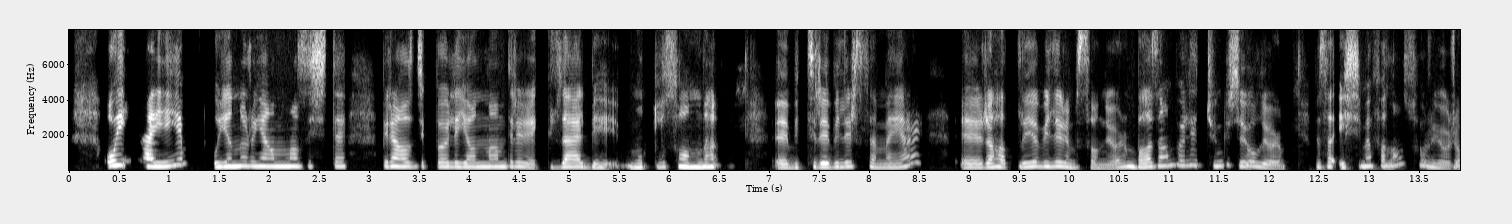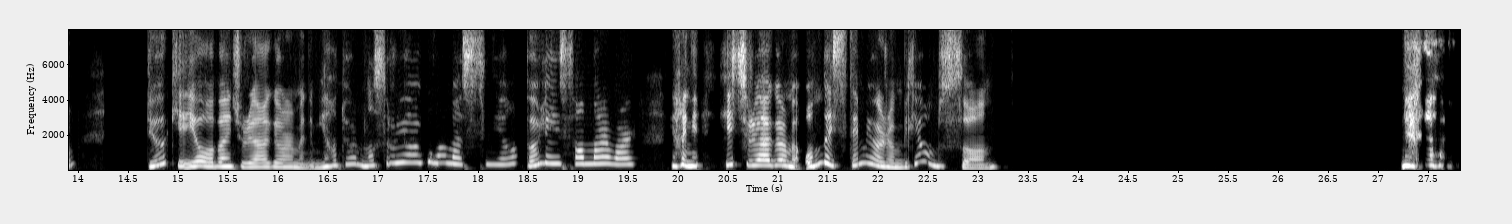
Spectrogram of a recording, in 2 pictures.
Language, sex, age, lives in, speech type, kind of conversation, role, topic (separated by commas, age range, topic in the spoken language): Turkish, female, 45-49, Spain, conversation, advice, user, Kâbuslar yüzünden uyku kalitem bozuluyor; ne yapabilirim?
